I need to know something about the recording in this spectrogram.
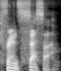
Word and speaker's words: Francesca: It's Francesca.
